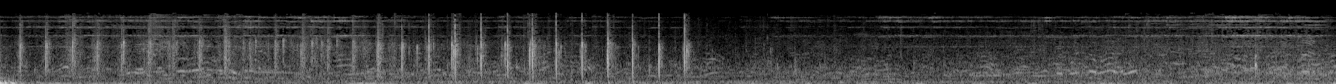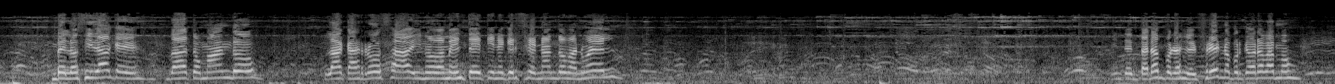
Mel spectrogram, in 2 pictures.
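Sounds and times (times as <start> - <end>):
crowd clapping palmas: 0.0 - 7.1
busy murmur of voices and crowd noise: 0.0 - 26.6
speech: 14.0 - 19.7, 24.6 - 26.5.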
